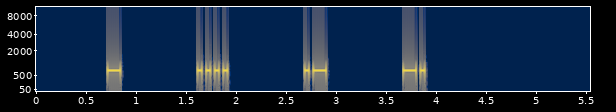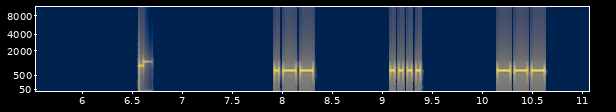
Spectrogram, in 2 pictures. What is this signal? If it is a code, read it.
Morse code, heard as a keyed tone, about 28 wpm, spaced as for 10 wpm, 700 Hz. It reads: THAN WHO
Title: 6x Character Spacing - Top 100 Words - 28wpm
